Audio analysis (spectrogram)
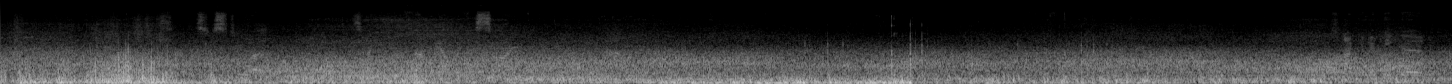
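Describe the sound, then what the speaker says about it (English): Steady low rumbling wind buffeting the microphone outdoors on Ventura Boulevard in Studio City, Los Angeles, continuous and loud throughout, with faint traffic noise beneath. "So windy."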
